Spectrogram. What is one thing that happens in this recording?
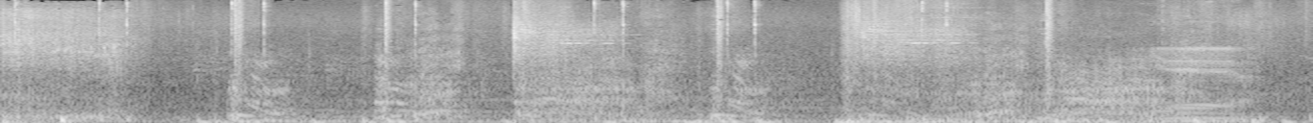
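A weapon swings and strikes a creature with sharp thuds.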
